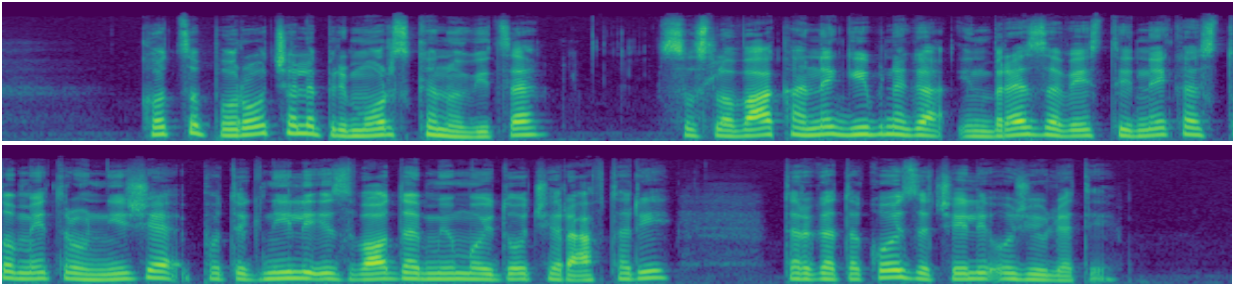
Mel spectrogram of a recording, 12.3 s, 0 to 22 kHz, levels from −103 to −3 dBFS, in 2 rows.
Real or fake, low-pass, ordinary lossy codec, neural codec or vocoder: real; 14.4 kHz; Opus, 64 kbps; none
